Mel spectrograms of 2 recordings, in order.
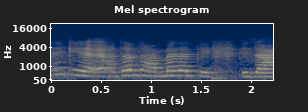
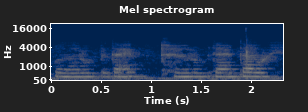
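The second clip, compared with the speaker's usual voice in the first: worn-out prayer; 3 semitones lower, 5 dB quieter than usual. Acted. Tired girl begging God after endless chores, faint and weary. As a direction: barely breathe it out, exhausted. Exhausted girl praying while sweeping.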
